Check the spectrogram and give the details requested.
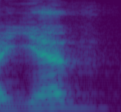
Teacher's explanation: ربنا وما یذکر، یا کو ذال کے ساتھ ملائیں گے اور ذال کے وقت زبان باہر نکالنا ہے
